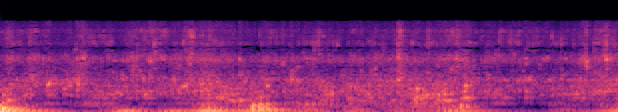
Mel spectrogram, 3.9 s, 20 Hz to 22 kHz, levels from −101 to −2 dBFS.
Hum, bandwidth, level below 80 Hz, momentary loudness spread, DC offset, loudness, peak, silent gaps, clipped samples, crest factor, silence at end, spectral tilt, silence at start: none; 11.5 kHz; -32 dBFS; 9 LU; under 0.1%; -32 LUFS; -4 dBFS; none; under 0.1%; 24 dB; 0 s; -5 dB/octave; 0 s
